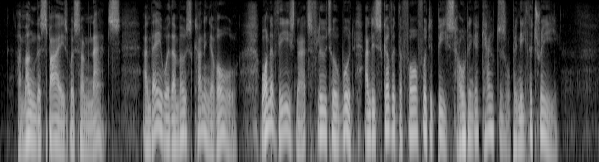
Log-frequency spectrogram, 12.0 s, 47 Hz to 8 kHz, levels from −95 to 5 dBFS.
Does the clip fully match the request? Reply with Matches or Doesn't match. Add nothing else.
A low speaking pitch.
Matches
